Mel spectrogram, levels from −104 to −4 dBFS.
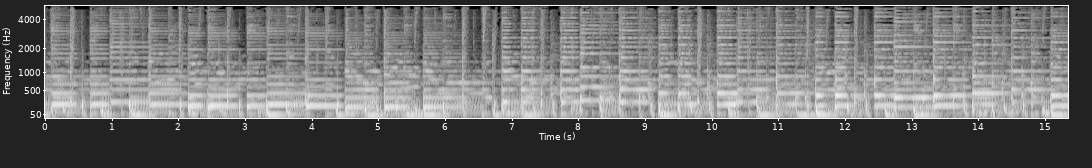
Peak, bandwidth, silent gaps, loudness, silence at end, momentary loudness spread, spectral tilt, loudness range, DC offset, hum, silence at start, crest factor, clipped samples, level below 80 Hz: -2 dBFS; 5.4 kHz; none; -20 LUFS; 0 s; 5 LU; -8 dB/octave; 2 LU; under 0.1%; none; 0 s; 16 dB; under 0.1%; -28 dBFS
